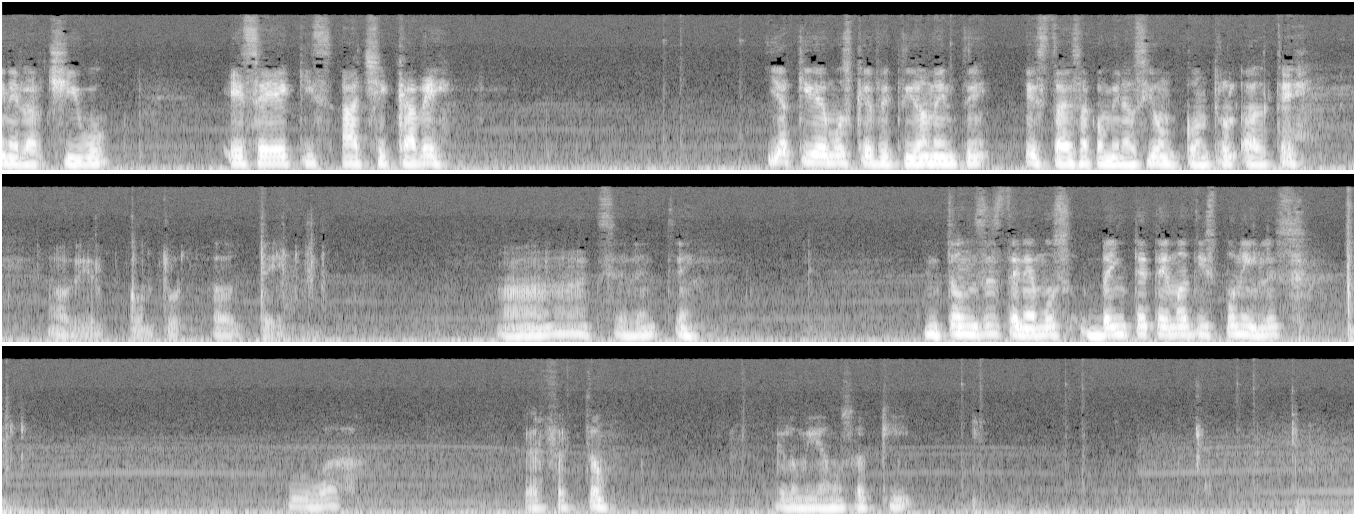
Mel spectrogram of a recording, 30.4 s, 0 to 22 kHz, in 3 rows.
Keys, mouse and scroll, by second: 4.9-12.1 drag, 12.1 ctrl+alt+t, 27.5-28.8 drag, 29.5-30.4 drag.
